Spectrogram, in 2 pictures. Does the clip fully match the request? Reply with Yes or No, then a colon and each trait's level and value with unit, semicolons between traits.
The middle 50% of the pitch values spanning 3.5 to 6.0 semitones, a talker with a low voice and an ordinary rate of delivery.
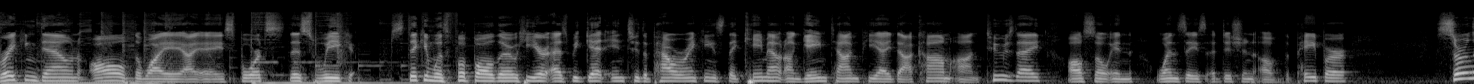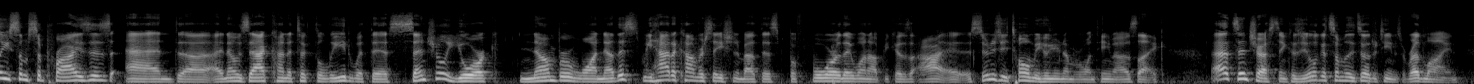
No: average, 4.2 semitones; medium, 145 Hz; average, 195 wpm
